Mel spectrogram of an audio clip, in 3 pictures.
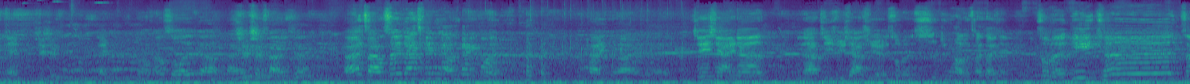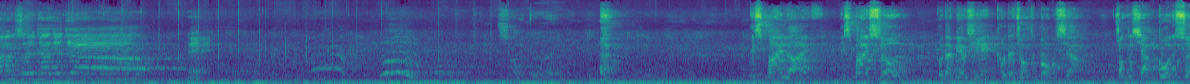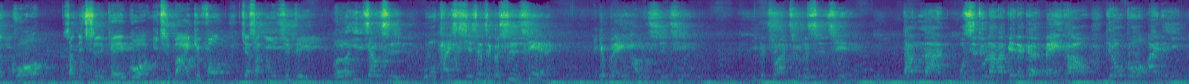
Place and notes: Xinpu Station, New Taipei City - Street dance competitions
New Taipei City, Taiwan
